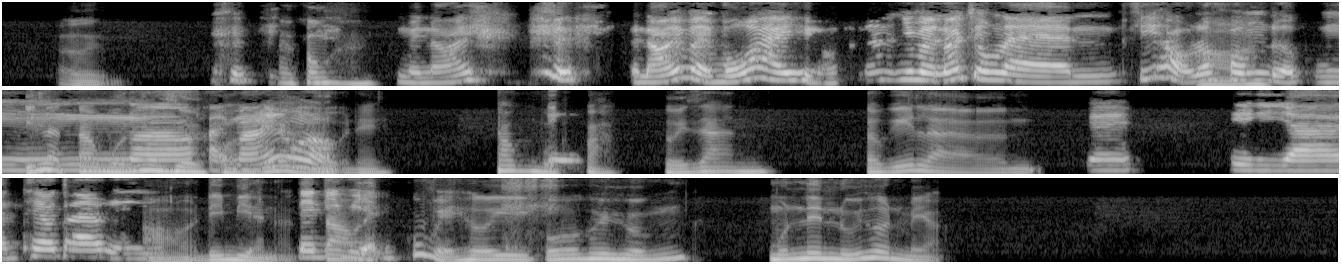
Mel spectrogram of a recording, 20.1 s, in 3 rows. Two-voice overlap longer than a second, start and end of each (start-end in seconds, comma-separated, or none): 6.8-8.4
